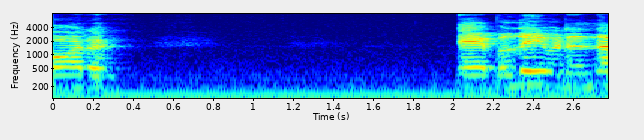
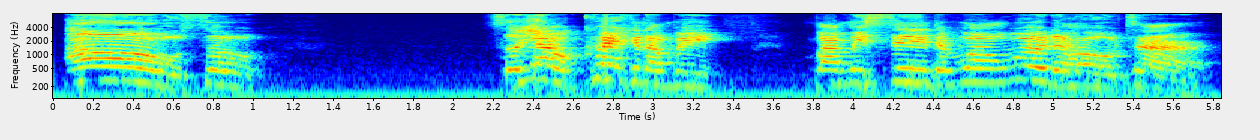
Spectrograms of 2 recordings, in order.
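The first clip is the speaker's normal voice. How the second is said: raised, louder dawning realisation; realising; 6 semitones higher, 6 dB louder than usual. Retold or imitated. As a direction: catch on all at once. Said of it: "thinking to myself".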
